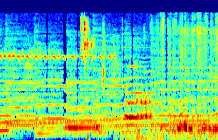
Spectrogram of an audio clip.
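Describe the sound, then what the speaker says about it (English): Turkeys gobble in a video game: a couple of warbling calls, then a busier burst of gobbling, heard alone and fairly close with a faint game background. "Turkeys!"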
